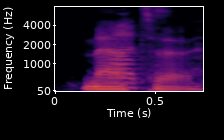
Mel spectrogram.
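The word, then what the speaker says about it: Maté: It's it's Hungarian. He told me you put the emphasis on the first syllable. Gabor Mate.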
